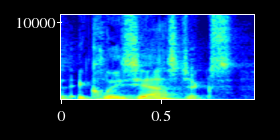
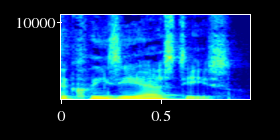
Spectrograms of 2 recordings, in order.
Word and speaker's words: Ecclesiastes: first podcast which was ecclesiastics and that was it after that yeah and what's really interesting is you've never pronounced it correctly how do I say it it's Ecclesiastes oh oh sort of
